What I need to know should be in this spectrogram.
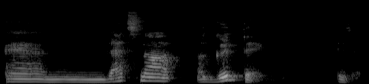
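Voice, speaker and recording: A man's voice: mid-range voice, very slow, roomy sound. A man voicing a blunt, wary boy in a children's novel, with a questioning way of talking. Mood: uneasy. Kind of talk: children's novel read-aloud.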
